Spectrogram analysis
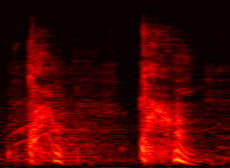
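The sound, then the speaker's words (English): Two separate coughs from a man, each a harsh, throaty burst with a voiced tail, spaced about a second apart. “I do cough, everyone. I have water.”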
